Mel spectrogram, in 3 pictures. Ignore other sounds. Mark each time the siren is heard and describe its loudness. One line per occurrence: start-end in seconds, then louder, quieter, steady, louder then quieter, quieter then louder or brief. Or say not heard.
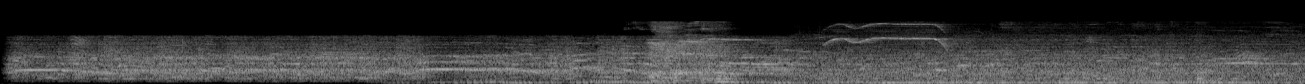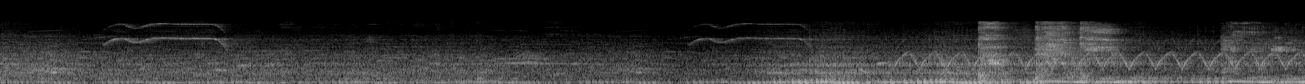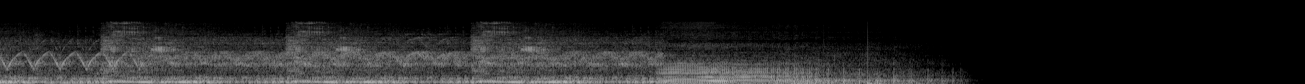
21.6-32.8 steady.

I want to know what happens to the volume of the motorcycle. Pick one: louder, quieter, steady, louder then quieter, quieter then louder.
louder.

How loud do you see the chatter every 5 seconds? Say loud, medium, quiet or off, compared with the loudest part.
loud, loud, loud, medium, quiet, quiet, off, off.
